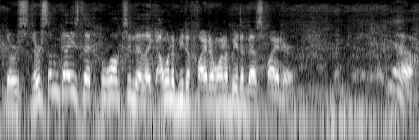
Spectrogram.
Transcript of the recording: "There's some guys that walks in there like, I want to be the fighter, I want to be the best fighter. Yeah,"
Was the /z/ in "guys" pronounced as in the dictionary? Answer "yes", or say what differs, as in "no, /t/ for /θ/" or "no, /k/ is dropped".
yes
